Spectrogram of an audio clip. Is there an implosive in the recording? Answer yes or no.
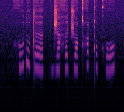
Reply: yes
